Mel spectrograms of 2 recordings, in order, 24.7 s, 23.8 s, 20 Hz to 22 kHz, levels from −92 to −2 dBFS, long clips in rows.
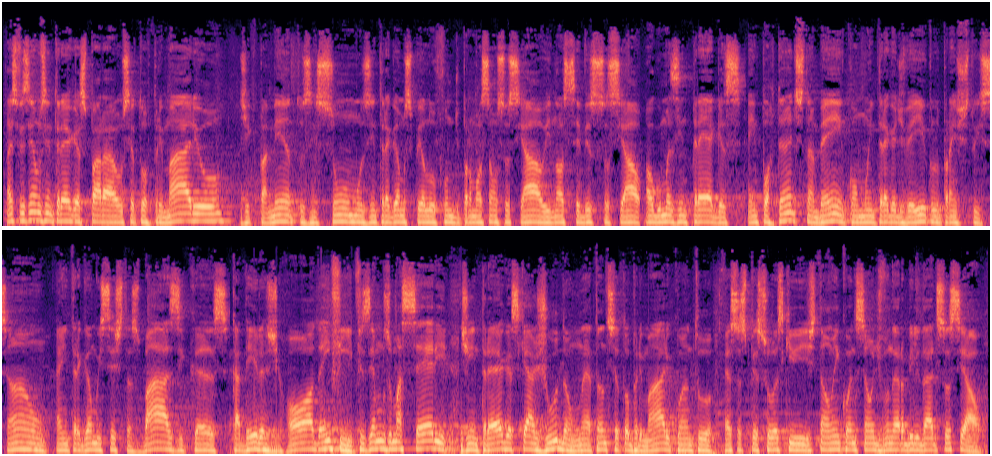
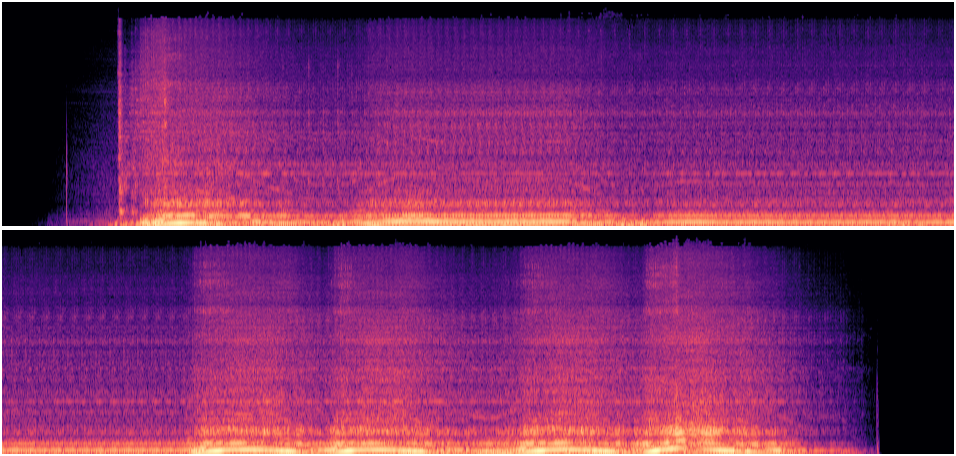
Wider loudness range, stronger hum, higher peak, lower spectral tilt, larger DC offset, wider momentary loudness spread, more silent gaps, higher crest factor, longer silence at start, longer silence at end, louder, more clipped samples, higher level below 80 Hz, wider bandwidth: second, 2 LU vs 11 LU; neither; second, -4 dBFS vs 0 dBFS; second, -4.5 dB/octave vs -7.5 dB/octave; neither; second, 4 LU vs 14 LU; neither; about the same, 12 dB vs 16 dB; second, 0.05 s vs 1.35 s; second, 0 s vs 1.3 s; first, -14 LUFS vs -17 LUFS; neither; second, -32 dBFS vs -22 dBFS; about the same, 15.5 kHz vs 15 kHz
